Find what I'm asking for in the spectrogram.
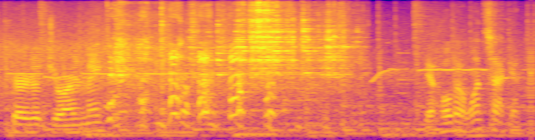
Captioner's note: laughing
